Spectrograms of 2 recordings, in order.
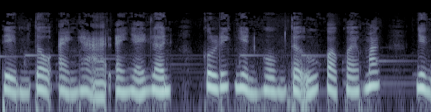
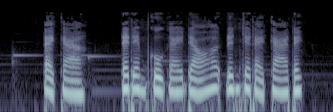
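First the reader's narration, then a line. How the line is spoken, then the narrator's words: Deferential. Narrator (Vietnamese): một người cúi đầu khom người nói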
